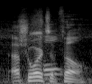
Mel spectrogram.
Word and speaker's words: Schwartzapfel: Schwartzapfel. It sounds exactly as it's spelled. Okay. Schwartzapfel. I think people are intimidated by it, and they just stop at Schwartz.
